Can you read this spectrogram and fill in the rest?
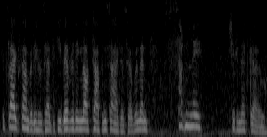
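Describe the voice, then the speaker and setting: A woman's voice: fairly low pitch, expressive, darkish tone, natural voice. An actress playing a fervent, lovesick woman who confesses hidden passion, in a theatrical classic radio drama style. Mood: earnest, probing. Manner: fervent, breathy pauses, theatrical intensity. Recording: dull old radio recording, faint hiss.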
